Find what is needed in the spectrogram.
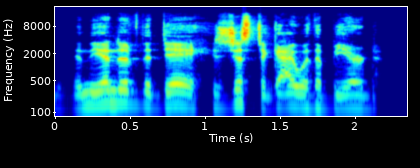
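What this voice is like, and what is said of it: Put-on Irish accent. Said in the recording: “Is that your Irish accent?”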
